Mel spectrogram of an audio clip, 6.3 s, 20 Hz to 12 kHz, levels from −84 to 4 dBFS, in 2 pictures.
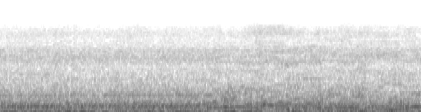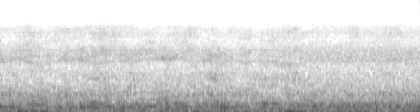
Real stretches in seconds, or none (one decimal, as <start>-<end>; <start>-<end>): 0.0-1.6; 5.4-6.3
